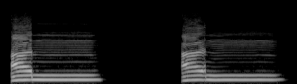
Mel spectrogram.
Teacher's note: sifat nun itu adalah ketika disukunkan dia mendengung dua ketukan huruf. Kalau saya ketuk ya, an, nah dua ketukan.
